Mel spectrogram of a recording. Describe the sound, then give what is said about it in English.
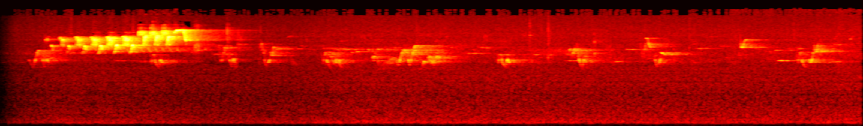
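Tree Swallow song opens with a loud burst of high, liquid twittering, followed by a series of softer gurgling chirp phrases spaced apart, the bird heard alone. “Tree Swallow.”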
